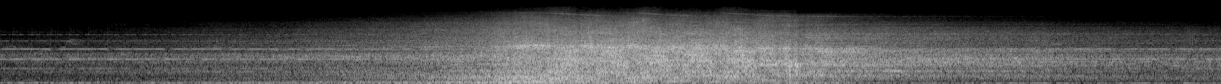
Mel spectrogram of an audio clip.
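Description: Electric passenger train passing through a level crossing at speed. Its rush of wheels and air swells to a loud peak about five seconds in and fades away by the end. Throughout, the crossing's warning bells ring steadily.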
